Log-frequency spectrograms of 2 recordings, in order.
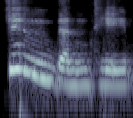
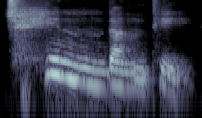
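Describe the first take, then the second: First: The first consonant has no breath after it. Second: The first consonant has a breath after it. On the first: The speaker calls it wrong. "it's not chindanti" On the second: The speaker calls it right. "there's a breath added to it"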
